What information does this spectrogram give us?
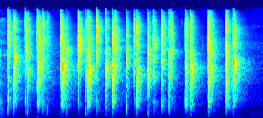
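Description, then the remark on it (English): A few people applaud themselves in an uneven, sparse round of applause, sharp hand claps in quick succession that fade out after a few seconds, with no voices. “So let's all give our, ourselves a round of applause.”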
